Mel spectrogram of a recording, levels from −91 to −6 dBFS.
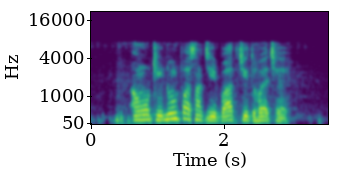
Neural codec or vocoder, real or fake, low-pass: codec, 16 kHz in and 24 kHz out, 2.2 kbps, FireRedTTS-2 codec; fake; 7.2 kHz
